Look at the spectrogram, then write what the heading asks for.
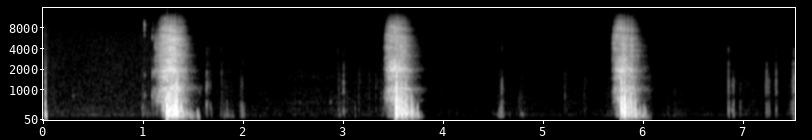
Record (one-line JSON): {"exhalation_length": "7.5 s", "exhalation_amplitude": 32768, "exhalation_signal_mean_std_ratio": 0.19, "survey_phase": "beta (2021-08-13 to 2022-03-07)", "age": "45-64", "gender": "Female", "wearing_mask": "No", "symptom_cough_any": true, "symptom_fever_high_temperature": true, "symptom_change_to_sense_of_smell_or_taste": true, "symptom_onset": "6 days", "smoker_status": "Never smoked", "respiratory_condition_asthma": false, "respiratory_condition_other": false, "recruitment_source": "Test and Trace", "submission_delay": "2 days", "covid_test_result": "Positive", "covid_test_method": "RT-qPCR"}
